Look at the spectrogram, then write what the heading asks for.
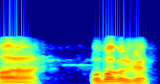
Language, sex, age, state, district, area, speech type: Assamese, male, 45-60, Assam, Sivasagar, rural, conversation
